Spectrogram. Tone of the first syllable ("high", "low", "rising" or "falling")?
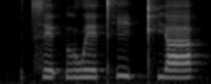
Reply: low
